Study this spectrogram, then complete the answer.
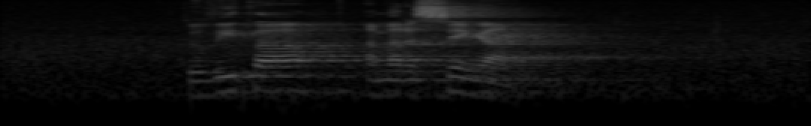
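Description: A man speaks briefly into a microphone in a large echoing hall.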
